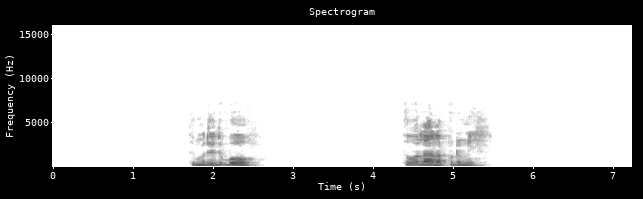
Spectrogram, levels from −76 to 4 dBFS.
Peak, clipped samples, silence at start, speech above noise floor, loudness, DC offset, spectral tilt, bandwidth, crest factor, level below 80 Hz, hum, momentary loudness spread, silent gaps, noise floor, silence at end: -10 dBFS; under 0.1%; 1.75 s; 59 dB; -29 LUFS; under 0.1%; -7 dB/octave; 7.6 kHz; 22 dB; -76 dBFS; none; 16 LU; none; -87 dBFS; 1.8 s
